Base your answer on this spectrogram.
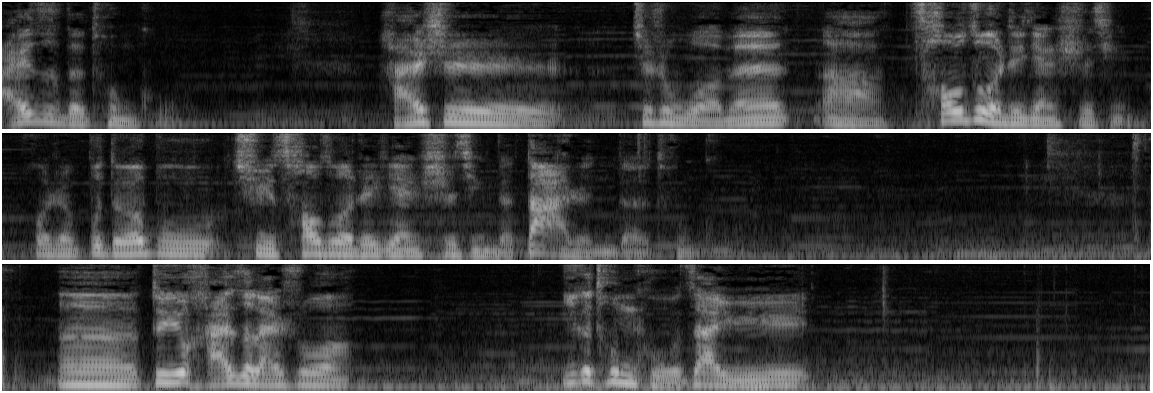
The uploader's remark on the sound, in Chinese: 本期「红灯区」节目还是在车内、在满是红灯的拥堵道路上录制。一刀未剪，一句没落。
